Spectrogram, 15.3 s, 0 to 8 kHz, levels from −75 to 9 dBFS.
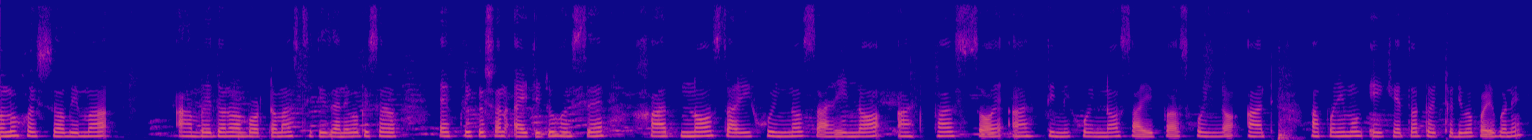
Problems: constant background noise, background conversations at intervals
